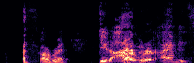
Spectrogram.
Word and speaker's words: Garbrandt: Uh Cody Cody Garbrandt What How do you say his name? Garbrandt? Garbrandt.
